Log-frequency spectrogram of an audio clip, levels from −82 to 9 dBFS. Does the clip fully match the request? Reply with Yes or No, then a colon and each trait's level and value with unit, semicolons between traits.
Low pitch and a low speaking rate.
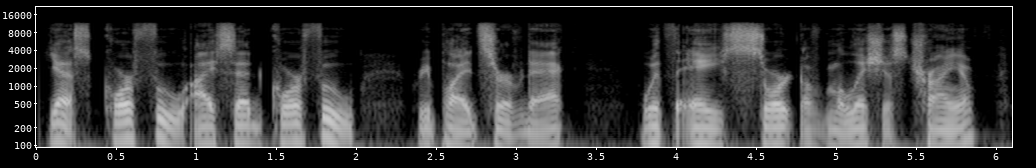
Yes: very low, 90 Hz; slow, 130 wpm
